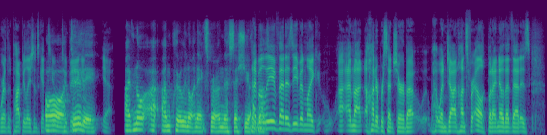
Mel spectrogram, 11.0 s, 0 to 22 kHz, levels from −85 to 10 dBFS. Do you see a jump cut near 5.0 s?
yes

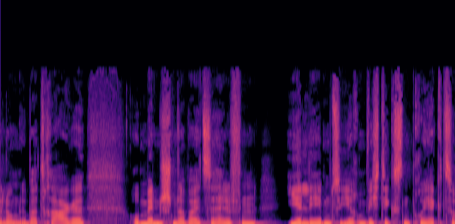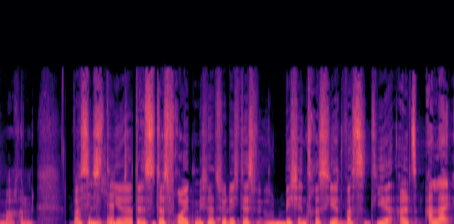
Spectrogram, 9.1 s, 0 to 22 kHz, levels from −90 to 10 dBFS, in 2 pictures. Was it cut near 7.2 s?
no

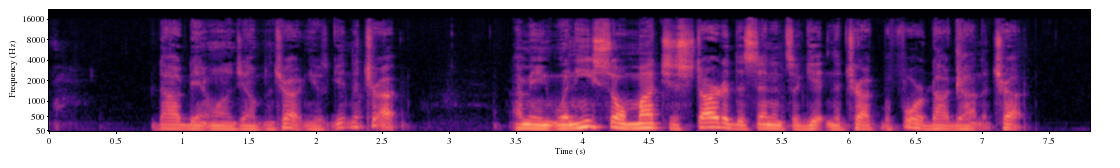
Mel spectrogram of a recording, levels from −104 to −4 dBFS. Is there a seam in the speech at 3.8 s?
no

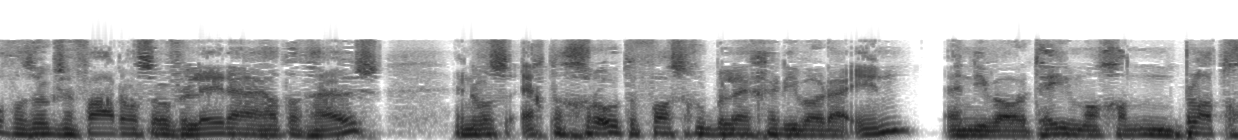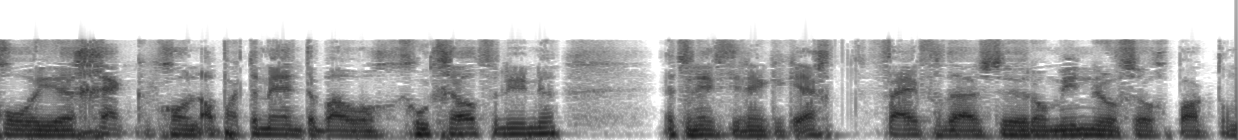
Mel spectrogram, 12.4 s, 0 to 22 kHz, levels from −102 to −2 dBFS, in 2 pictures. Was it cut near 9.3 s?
no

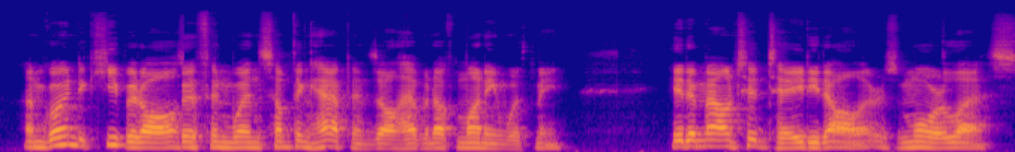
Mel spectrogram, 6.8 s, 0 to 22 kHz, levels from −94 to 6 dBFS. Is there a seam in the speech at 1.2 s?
yes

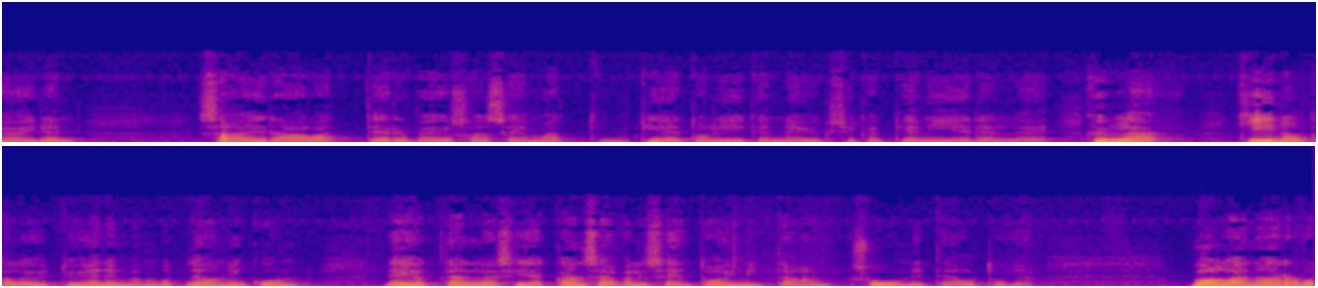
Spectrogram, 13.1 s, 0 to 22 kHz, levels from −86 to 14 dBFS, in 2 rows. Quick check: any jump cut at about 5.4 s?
yes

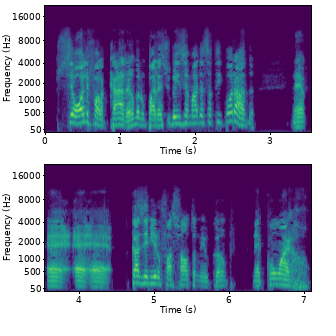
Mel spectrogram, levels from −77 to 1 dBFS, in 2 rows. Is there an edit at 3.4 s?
yes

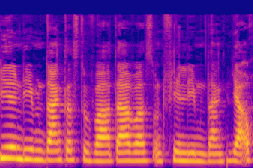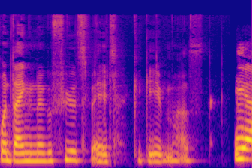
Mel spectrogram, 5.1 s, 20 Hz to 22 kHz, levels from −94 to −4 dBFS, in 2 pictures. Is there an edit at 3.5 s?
no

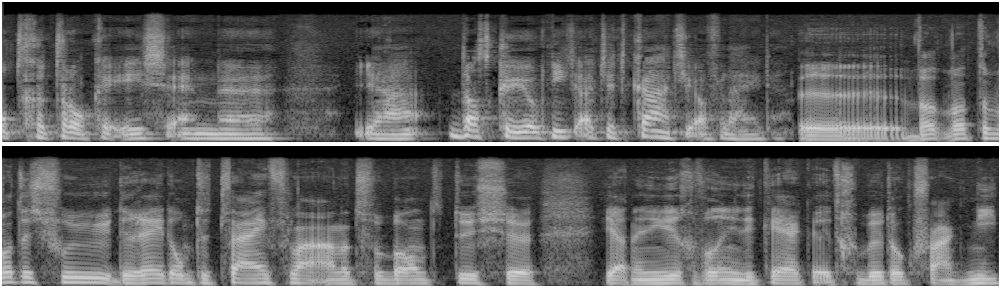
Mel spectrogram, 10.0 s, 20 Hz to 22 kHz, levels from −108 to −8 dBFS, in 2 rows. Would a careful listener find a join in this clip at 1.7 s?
no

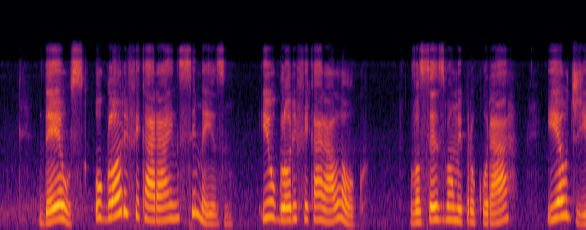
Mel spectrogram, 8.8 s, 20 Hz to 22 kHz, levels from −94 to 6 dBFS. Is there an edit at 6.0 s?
yes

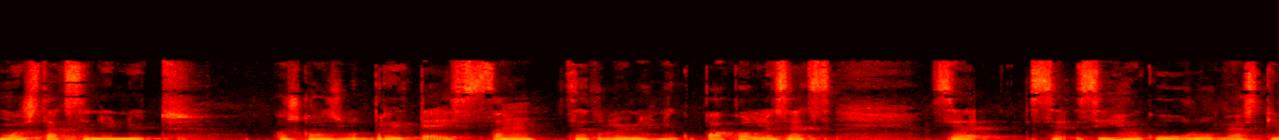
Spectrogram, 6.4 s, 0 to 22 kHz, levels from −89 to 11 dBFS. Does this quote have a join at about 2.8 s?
no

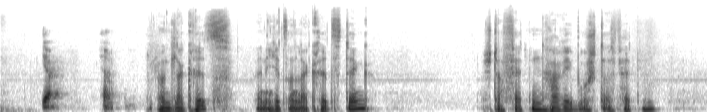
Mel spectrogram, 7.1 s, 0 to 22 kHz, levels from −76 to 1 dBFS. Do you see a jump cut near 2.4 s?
no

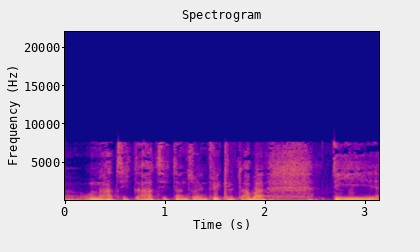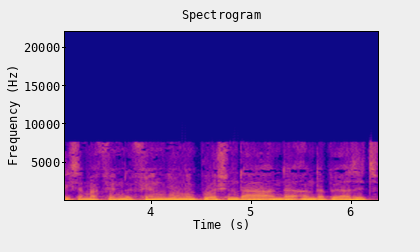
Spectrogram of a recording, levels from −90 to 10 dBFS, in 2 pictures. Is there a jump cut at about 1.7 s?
no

